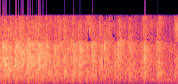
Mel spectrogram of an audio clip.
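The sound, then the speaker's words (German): Audience applause at a church gathering: dense, even clapping that stays at a fairly steady loudness for the whole clip, with slight swells. “Can we give Robert a hand for doing this for me today? Könnt ihr bitte den Robert Applaus geben für das heute?”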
